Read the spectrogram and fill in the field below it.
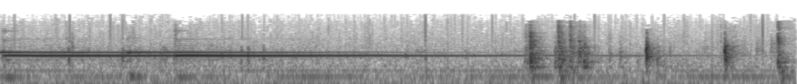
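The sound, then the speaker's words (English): A doorbell at a home rings with one long, steady tone that slowly fades, followed by a few sharp, irregular clunks like a door being handled. No one speaks. “He'd just stretched that long, lanky body of his out on the couch when the doorbell rang.”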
